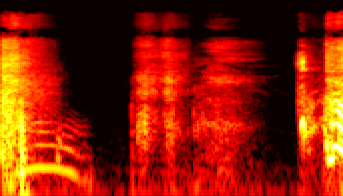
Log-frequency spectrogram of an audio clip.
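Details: Woman's sneezing fit, edited loop, tagged allergic rhinitis: several sharp sneezes with voiced catches between, amid snorts and throat clearing.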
